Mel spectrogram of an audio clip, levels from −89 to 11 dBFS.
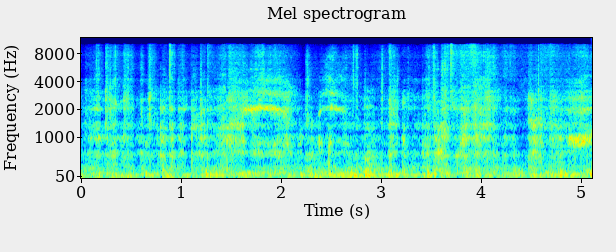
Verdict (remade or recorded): remade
